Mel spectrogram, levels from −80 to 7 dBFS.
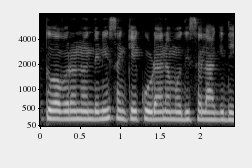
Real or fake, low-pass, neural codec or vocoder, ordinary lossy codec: real; 7.2 kHz; none; none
